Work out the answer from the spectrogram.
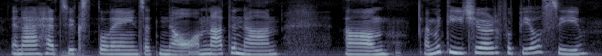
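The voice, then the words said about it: Eastern European accent. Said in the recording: “you're from Eastern Europe ... children are really, really curious about my accent”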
